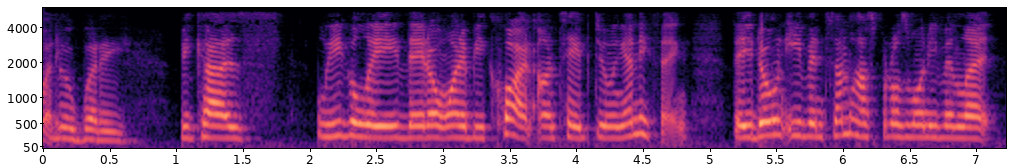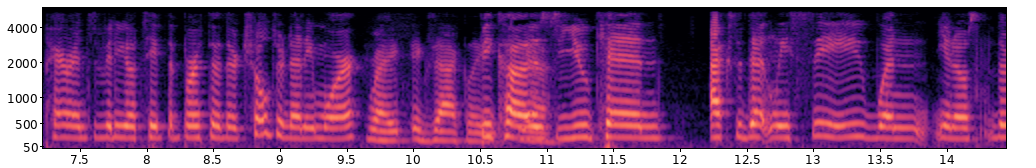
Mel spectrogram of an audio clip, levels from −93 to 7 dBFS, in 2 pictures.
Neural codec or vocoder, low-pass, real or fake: none; 5.4 kHz; real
